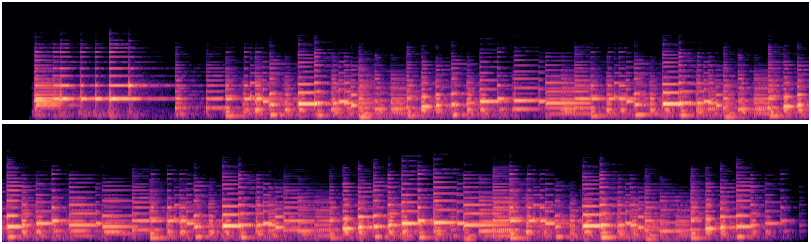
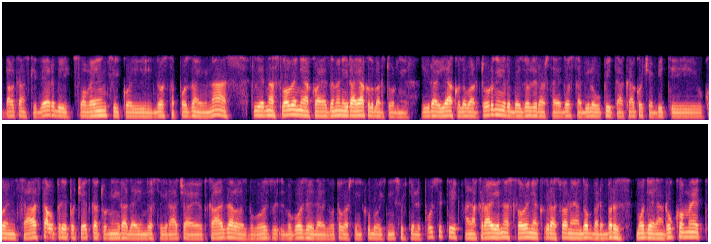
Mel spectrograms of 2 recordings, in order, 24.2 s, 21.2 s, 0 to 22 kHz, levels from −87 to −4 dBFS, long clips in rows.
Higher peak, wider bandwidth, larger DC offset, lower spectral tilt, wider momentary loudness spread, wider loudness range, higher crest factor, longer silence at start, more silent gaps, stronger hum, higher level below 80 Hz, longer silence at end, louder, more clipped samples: second, -4 dBFS vs 0 dBFS; first, 7 kHz vs 4.1 kHz; neither; second, -7.5 dB/octave vs -13 dB/octave; first, 11 LU vs 8 LU; about the same, 3 LU vs 4 LU; about the same, 18 dB vs 18 dB; first, 0.5 s vs 0 s; neither; neither; about the same, -50 dBFS vs -52 dBFS; first, 0.2 s vs 0 s; second, -23 LUFS vs -18 LUFS; neither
